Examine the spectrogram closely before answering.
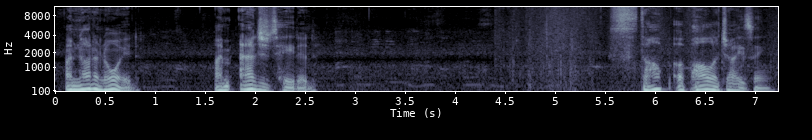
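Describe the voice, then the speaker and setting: A man playing a weary, exasperated mafia boss in an ASMR audio drama, talking in a dry, halting way. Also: on the low side, dark tone, breathy edge, exaggerated voice. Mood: agitated, terse. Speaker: voice actor in audio roleplay.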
